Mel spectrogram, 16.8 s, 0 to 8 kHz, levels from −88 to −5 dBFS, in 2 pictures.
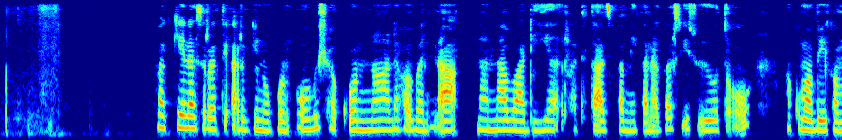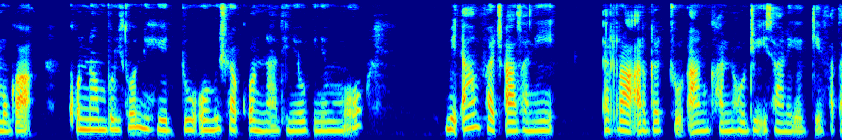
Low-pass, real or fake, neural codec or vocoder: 7.2 kHz; real; none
